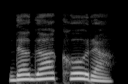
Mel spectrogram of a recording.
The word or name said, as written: ದಗಾಕೋರ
